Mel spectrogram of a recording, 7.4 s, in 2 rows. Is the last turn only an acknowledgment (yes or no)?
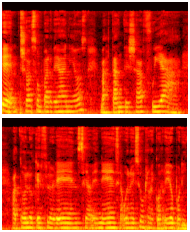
yes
